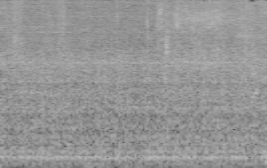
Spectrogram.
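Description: Steady room noise: an even background hum with no distinct knocks or clicks.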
